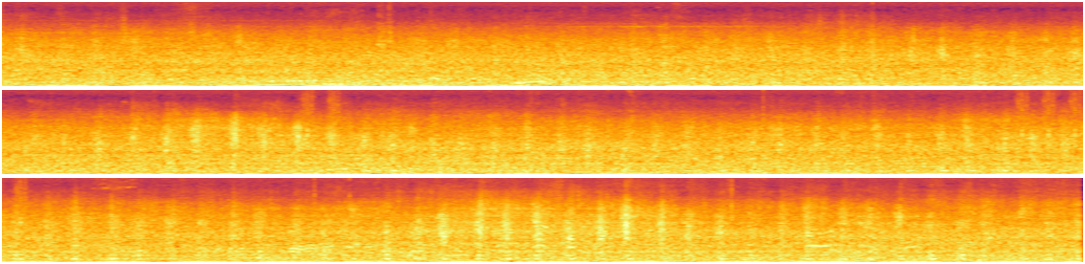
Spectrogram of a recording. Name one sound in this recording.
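A steam locomotive chuffs in a steady rhythm as it slowly approaches.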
